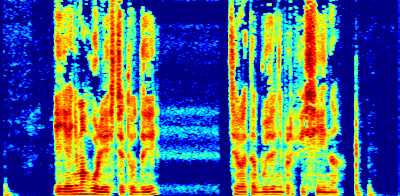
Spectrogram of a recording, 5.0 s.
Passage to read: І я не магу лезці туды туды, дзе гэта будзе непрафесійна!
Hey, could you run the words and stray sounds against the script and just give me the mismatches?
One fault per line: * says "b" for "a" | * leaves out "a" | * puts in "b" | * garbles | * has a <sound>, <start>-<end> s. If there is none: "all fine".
* leaves out "туды"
